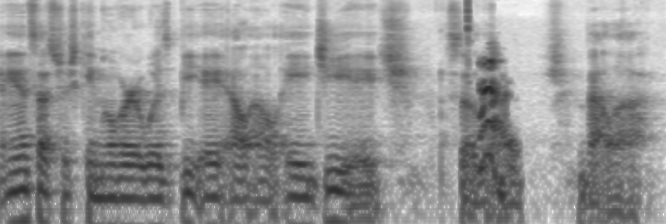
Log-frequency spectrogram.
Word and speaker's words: Ballagh: But when my ancestors came over, it was Ballagh. So the Ah. Irish Balla, yeah. So the silent G there as well.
